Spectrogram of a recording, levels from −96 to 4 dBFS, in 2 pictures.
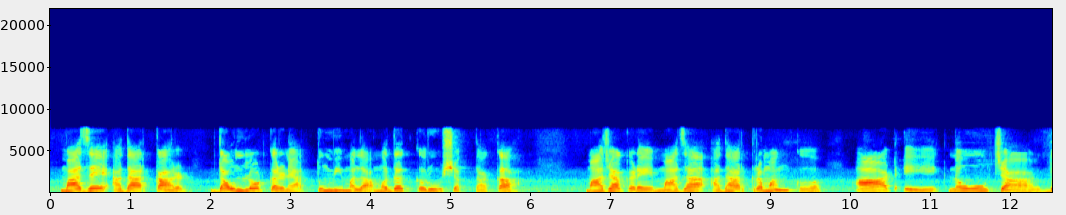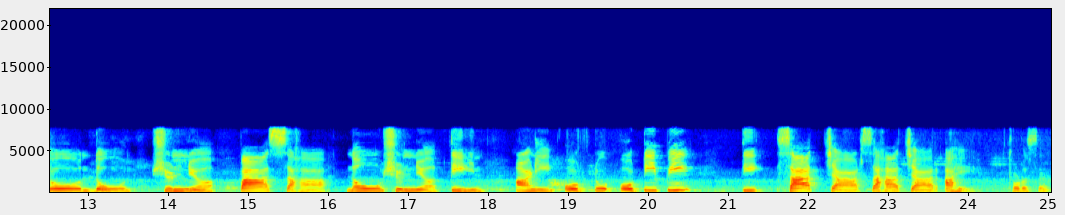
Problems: background sounds at intervals, background conversations at intervals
